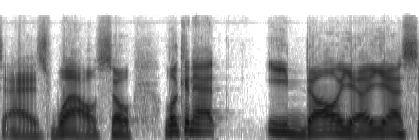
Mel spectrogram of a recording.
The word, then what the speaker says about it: Idalia: well so looking at idalia yes it's an e not an i e Dahlia that's how it's spelled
